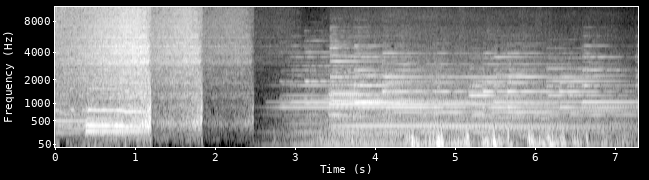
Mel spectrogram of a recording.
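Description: After a few seconds of loud rushing hiss, the large bells of the Dom Tower in Utrecht, the Netherlands, ring out in a sequence of resonant, overlapping tones that suggest a melody, with each strike ringing on over the last.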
